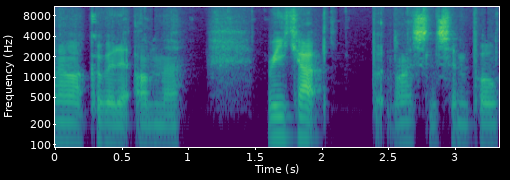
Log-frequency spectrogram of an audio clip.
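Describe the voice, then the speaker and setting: A man with an English accent speaks quietly at a fairly low pitch. The recording is very clean, with a silent background. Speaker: day trader. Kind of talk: trading recap. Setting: at home, late at night.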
